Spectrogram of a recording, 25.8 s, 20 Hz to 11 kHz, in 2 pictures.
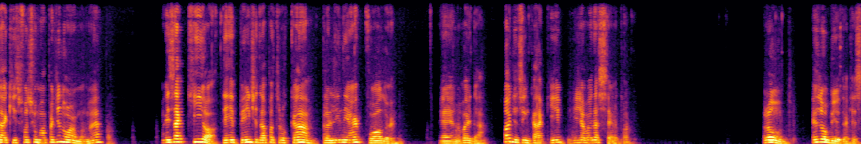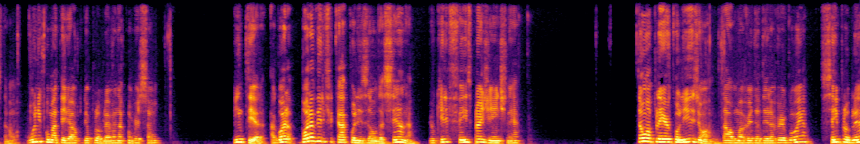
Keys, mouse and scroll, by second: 2.4 click, 3.1 click, 5.0 click, 6.7 click, 7.7 alt+click, 8.9 alt+click, 9.3 alt+click, 10.7 alt+click, 11.5 click, 12.1-17.6 right drag, 12.5-17.1 typing, 18.6 click, 20.6 click, 21.6-23.5 typing, 21.7-24.6 right drag.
